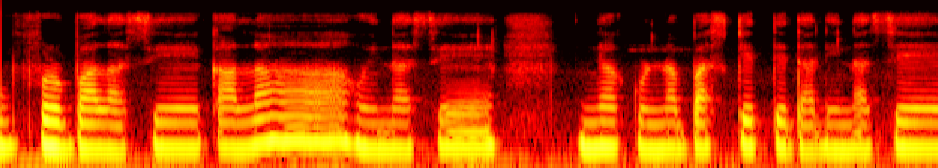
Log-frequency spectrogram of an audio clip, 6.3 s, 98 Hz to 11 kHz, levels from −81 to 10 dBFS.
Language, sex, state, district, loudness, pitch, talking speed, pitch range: Nagamese, female, Nagaland, Kohima, -17 LUFS, 175 Hz, 115 wpm, 170-185 Hz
